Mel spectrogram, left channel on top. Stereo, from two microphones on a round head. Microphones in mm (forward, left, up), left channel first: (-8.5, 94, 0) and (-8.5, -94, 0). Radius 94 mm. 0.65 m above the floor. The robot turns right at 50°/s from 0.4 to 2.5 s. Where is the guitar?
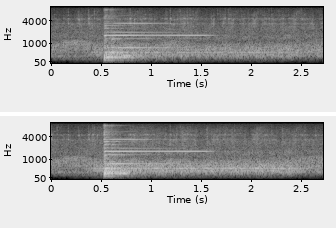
40° right, 3.5 m; by 1.6 s 10° left, 3.5 m.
